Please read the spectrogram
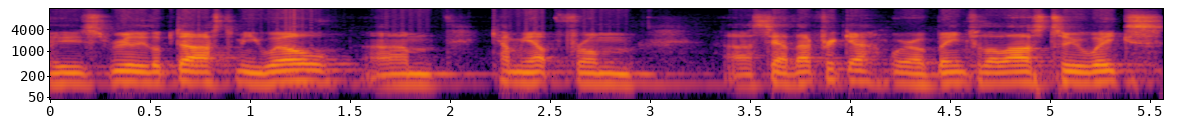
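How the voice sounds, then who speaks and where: Speaking in an Australian accent, the voice keeps a fairly even intonation. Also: man. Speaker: livestock genetics presenter. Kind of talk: conference presentation. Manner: fast.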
